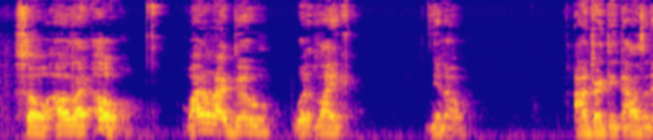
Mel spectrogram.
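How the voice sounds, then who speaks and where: A man speaks at a moderate pace with a dark, mellow tone. His voice is somewhat breathy. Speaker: musician explaining his own song. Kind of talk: casual video talk, breaking down a song. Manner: casual with many fillers.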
